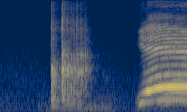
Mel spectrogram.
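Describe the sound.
Dice clatter during a board game turn in a short, rattling burst. After a brief pause, an excited voice shouts.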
